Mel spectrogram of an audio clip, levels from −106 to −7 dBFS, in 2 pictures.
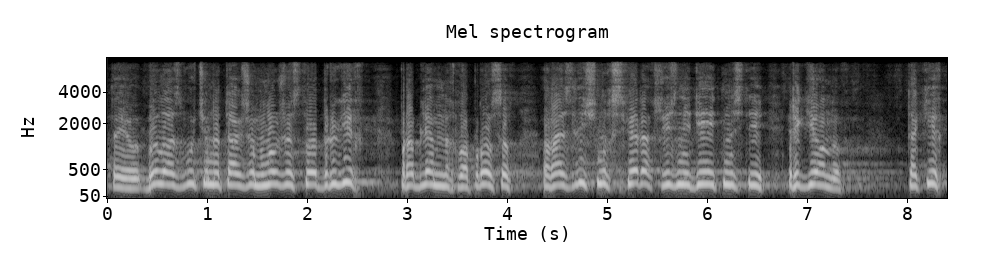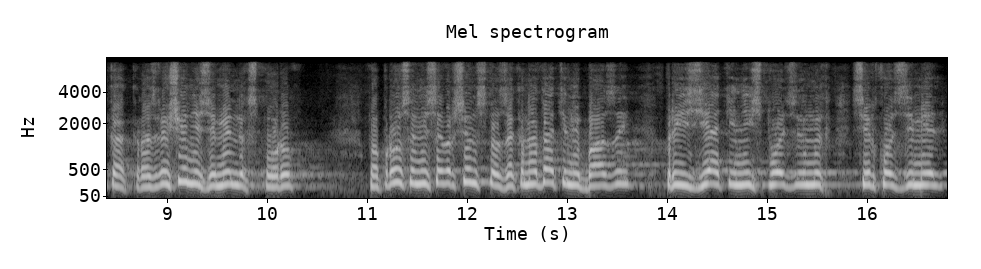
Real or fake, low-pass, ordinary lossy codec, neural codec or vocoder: fake; 7.2 kHz; MP3, 64 kbps; codec, 16 kHz, 16 kbps, FreqCodec, smaller model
